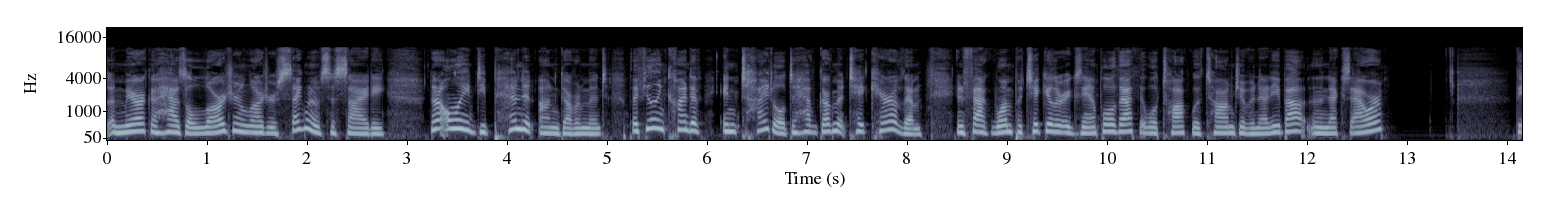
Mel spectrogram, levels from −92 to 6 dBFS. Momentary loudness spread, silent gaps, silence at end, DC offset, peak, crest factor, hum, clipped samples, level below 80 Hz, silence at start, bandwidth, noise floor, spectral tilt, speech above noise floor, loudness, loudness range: 5 LU; none; 0 s; under 0.1%; -14 dBFS; 16 dB; none; under 0.1%; -54 dBFS; 0 s; 11.5 kHz; -77 dBFS; -5 dB/octave; 48 dB; -29 LUFS; 2 LU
